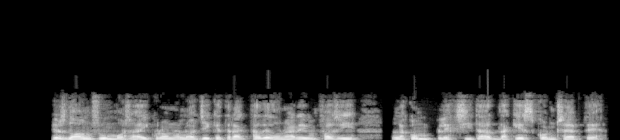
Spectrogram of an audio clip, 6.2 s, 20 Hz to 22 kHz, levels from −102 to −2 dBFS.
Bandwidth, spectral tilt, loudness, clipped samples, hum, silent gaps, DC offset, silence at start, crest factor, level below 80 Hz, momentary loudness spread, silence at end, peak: 7.4 kHz; -5.5 dB/octave; -16 LUFS; under 0.1%; none; 3.83-3.90 s; under 0.1%; 0.5 s; 16 dB; -52 dBFS; 5 LU; 0.15 s; 0 dBFS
